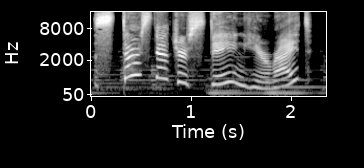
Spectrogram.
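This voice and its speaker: A woman voicing a tiny, cheeky, childlike girl fairy in a video game, with a squeaky, cutesy voice. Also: wildly swooping pitch, slow, over music, exaggerated voice. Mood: eager, curious. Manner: cutesy, refers to herself in third person.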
